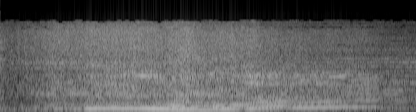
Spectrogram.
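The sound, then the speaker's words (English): A car drives off with a loud, mid-pitched engine roar that swells after about a second and holds steady with a slight waver in pitch, then eases a little toward the end, with nothing else heard. “He just drove off.”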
